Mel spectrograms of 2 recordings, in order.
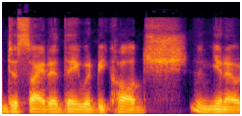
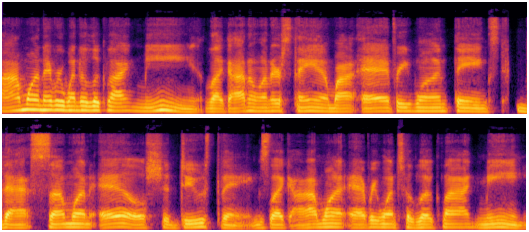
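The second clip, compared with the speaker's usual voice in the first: cartoon squirrel character voice; 3 semitones higher than usual. Answering Chip in character, in a Sandy Cheeks voice. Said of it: "You are now Sandy Cheeks the squirrel".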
